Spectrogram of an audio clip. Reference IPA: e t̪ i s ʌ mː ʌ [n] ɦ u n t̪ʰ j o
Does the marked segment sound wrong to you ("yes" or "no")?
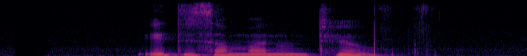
no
